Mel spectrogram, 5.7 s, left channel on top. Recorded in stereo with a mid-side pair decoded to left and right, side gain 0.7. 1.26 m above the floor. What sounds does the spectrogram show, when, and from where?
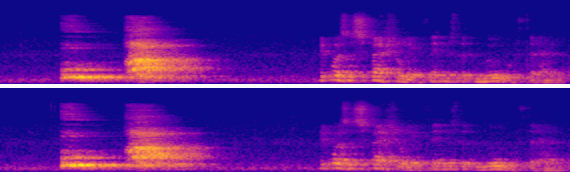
0.6 s a shout: 25° right, 0.8 m; by 2.0 s 65° left, 1.4 m
3.2 s a man speaking: 50° left, 1.3 m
